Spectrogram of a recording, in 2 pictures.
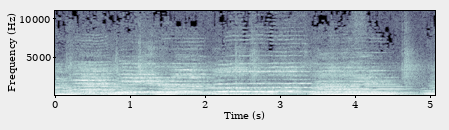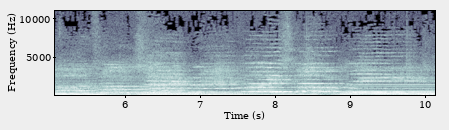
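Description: Choir singing a slow offertory hymn in long held notes, with a short break between phrases about five seconds in.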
